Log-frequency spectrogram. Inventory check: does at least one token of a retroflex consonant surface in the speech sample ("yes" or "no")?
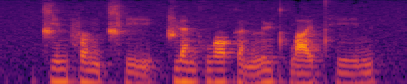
no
